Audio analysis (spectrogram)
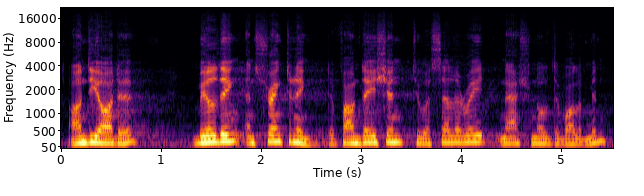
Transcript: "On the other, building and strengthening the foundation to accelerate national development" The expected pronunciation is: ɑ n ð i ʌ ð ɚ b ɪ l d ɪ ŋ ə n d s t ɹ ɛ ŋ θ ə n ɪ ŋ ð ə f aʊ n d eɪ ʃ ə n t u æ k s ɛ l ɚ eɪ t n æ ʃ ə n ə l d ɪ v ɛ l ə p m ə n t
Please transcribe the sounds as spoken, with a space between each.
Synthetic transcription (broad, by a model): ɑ n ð i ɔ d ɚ b ɪ l d ɪ ŋ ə n s t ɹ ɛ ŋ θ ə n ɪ ŋ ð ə f aʊ n d eɪ ʃ ə n t u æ s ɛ l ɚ eɪ t n æ ʃ ə n ə l d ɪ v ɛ l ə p m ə n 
